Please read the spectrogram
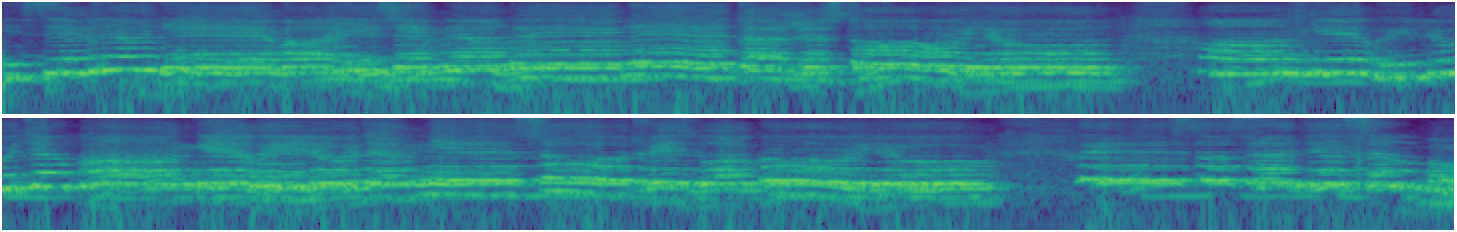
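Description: Youth choir of girls' and boys' voices singing a Russian Christmas carol a cappella, in three long phrases with brief breaks for breath between them.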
